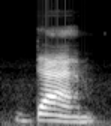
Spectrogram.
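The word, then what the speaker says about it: damn: तो एन में क्या है दोस्तों, किसी भी वर्ड में अगर एम और एन दोनों साथ में आते तो हम एन को प्रोनाउंस नहीं करते हैं, एन साइलेंट हो जाता है।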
